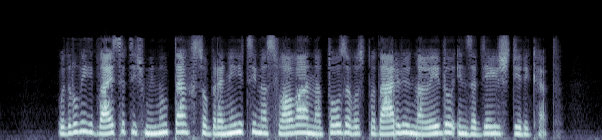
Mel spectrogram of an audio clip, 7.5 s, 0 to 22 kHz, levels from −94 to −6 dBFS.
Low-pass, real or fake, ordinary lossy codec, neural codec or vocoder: 7.2 kHz; fake; AAC, 24 kbps; codec, 16 kHz, 0.5 kbps, FunCodec, trained on LibriTTS, 25 frames a second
